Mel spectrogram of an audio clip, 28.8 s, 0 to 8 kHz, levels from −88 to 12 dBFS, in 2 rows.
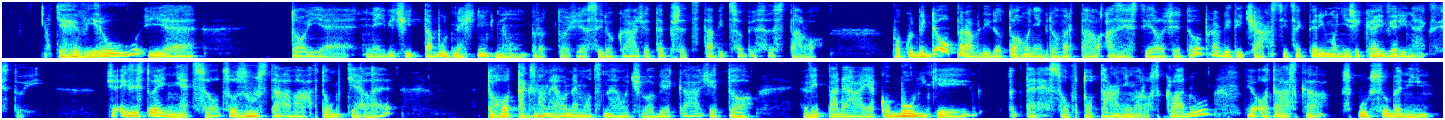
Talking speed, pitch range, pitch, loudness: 125 wpm, 105-125 Hz, 115 Hz, -27 LUFS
